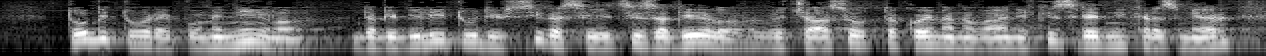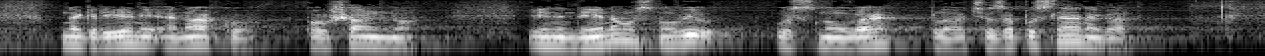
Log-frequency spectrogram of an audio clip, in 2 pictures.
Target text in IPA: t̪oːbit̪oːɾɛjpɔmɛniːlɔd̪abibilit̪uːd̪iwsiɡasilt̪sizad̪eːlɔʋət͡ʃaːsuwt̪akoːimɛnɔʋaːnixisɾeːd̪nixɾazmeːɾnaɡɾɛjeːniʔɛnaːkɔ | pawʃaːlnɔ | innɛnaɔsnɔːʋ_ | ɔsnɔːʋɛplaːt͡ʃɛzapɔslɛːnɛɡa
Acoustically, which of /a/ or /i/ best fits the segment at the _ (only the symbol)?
i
